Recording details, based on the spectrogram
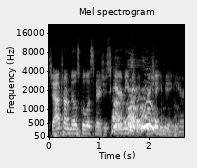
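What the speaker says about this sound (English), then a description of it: "Oh, that's a dog bark." A dog barks in the background while people talk over it, the sharp yips partly buried under conversation in an indoor recording.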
